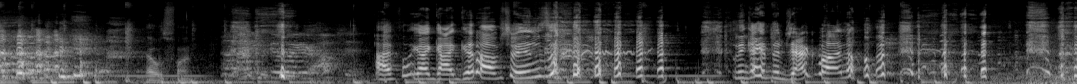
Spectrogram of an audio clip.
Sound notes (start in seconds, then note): 0.0 all chuckling; 4.6 laughs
